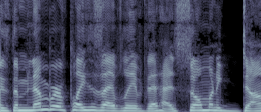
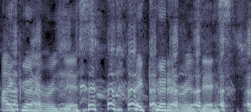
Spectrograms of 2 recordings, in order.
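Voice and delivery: laughing through the words; 4 semitones higher, 4 dB louder than usual. Real, not acted. After teasing his cohost, laughing through the words. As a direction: giggle it out, caught teasing.

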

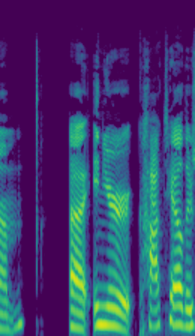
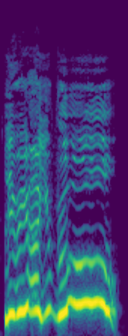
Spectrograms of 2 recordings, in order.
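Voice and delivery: loud, high, drawn-out cheering; stretched-out squealing shout of praise; fan cheer; 10 semitones higher, 6 dB louder than usual. Pretend. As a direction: holler adoringly to your hero. Cheering for the heroine.

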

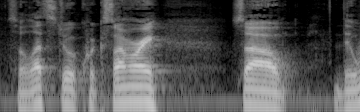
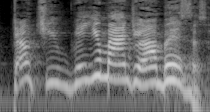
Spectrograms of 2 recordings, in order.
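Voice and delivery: squeaky high snapping voice; mock angry sister. Host voicing the angry sister telling her off, high-pitched. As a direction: snap it in a put-on high voice. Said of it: "'cause she's like".

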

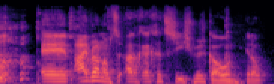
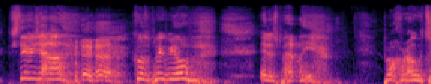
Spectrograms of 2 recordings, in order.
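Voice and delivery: excited boast; 8 semitones higher, 4 dB louder than usual. Retold or imitated. Retold boast to the girl.

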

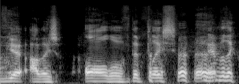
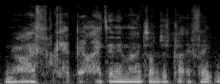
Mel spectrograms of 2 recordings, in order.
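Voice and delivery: much softer, half-whispered mutter; whispered aside; 4 semitones lower, 14 dB quieter than usual. Real, not acted. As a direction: whisper it to yourself while thinking. Muttering aside while thinking.

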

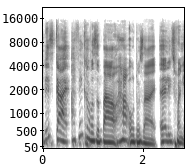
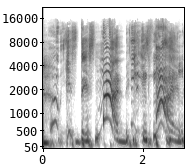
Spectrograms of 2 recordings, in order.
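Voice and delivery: high, drawn-out admiring exclamation; mock awestruck; 8 semitones higher, slower than usual. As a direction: swoon over him, stretching the words. Retelling being struck by handsome man.

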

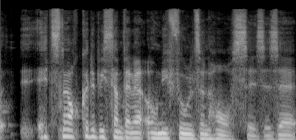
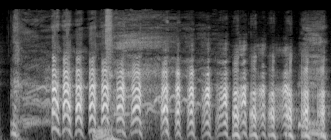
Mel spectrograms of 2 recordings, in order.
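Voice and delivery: helpless high-pitched giggling fit; sustained burst of real laughter; long high laugh; 12 semitones higher than usual. Real, not acted. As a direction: crack up at your own silly answer. Cracking up at own silly guess.

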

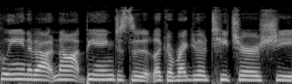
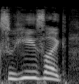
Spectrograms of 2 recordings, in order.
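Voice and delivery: usual speaking voice

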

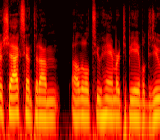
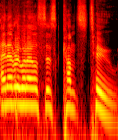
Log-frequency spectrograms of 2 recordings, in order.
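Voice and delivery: high, loud, slow mock British accent through a laugh; laughing while hamming a British accent; 8 semitones higher, 10 dB louder, slower than usual. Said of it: "Can you do the accent for us?".

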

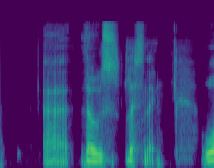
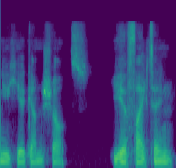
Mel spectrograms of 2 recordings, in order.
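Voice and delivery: normal talking voice

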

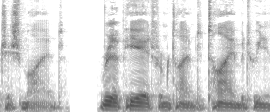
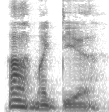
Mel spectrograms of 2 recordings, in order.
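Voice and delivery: higher, louder society matron; Lady Narborough voice; 3 semitones higher, 4 dB louder, slower than usual. Acted. Old hostess fussing over Dorian, higher and louder.

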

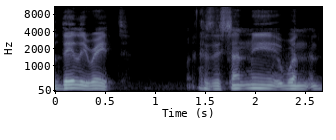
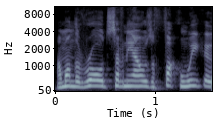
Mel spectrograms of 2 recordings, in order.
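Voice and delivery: higher, fast angry outburst; retold yelling; 9 semitones higher, 3 dB louder than usual. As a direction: fire it off at the collector. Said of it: "I started swearing at her".

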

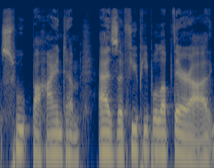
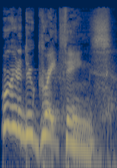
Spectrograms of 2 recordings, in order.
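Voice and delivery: higher, louder beaming hero promise; hero's mic voice; 7 semitones higher, 3 dB louder than usual. Acted. Hero back on the mic promising the crowd great things, beaming. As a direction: sell it to the crowd. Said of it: "puts it back and says".

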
